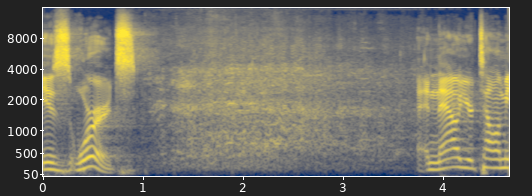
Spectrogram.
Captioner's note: audience laughs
